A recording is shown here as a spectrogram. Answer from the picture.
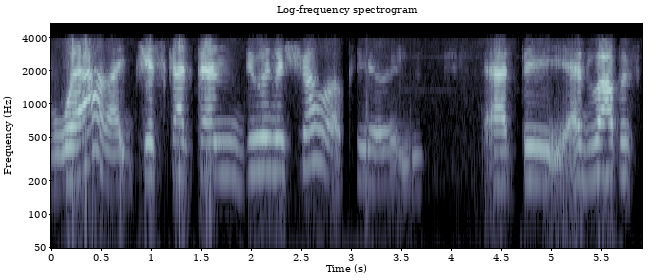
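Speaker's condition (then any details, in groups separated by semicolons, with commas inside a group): Cerebral palsy; since birth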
